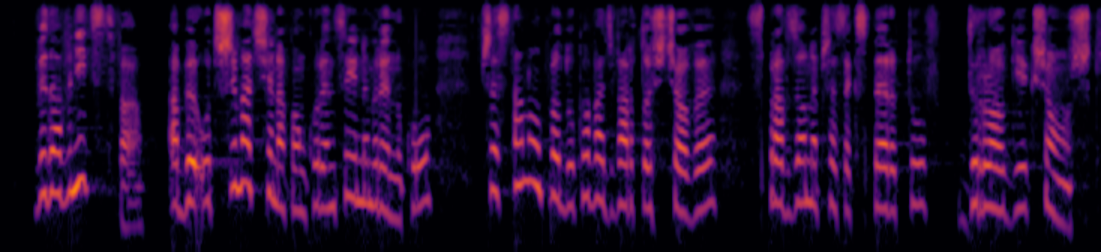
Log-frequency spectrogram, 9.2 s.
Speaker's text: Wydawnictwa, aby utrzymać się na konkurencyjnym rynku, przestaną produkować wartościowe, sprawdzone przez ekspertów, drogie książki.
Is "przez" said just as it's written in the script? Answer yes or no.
yes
